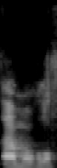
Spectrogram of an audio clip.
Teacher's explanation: Burada i saiti düşəcək, o isə uzanmadan tələffüz ediləcək. Yəni, söz əmoğlu formasında tələffüz ediləcək.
